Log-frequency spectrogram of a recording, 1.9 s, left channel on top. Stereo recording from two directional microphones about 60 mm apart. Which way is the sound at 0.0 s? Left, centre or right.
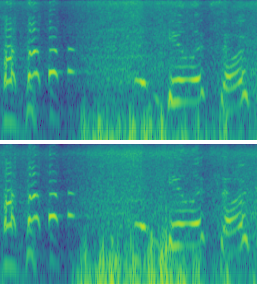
Centre.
